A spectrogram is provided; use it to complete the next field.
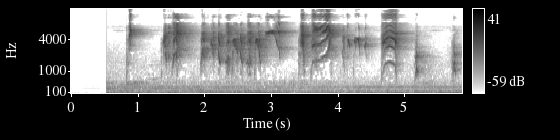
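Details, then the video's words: Long-tailed shrike in full varied song: fast scratchy chatter, harsh buzzy notes and sharp arched whistles tumbling together with barely a pause, over a constant low hum. "CENDET GACOR FULL ISIAN CEPAT DI RESPON PENTET LAIN"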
